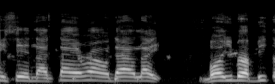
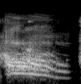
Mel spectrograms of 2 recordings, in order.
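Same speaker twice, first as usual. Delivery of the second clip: pained cry; 5 dB louder than usual. Retold or imitated. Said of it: "I was like".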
